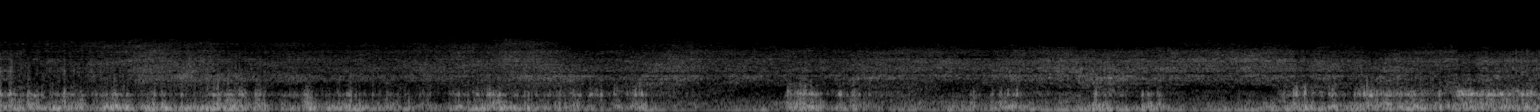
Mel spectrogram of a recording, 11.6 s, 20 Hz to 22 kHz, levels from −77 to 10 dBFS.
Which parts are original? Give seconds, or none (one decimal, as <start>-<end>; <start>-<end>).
2.0-11.6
